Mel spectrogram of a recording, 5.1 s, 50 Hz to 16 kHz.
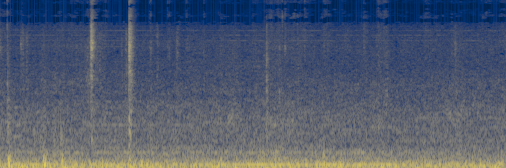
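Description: Steady low hum and rumble of a parked Airbus A330-200's cabin air system, with two sharp clicks about a second in.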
